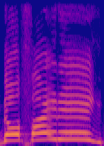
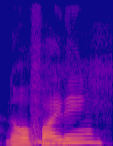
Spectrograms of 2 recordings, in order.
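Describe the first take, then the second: First: It is screamed loudly at full volume. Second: It is said softly as a desperate plea.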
